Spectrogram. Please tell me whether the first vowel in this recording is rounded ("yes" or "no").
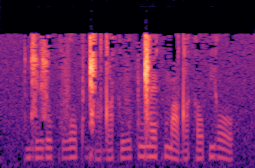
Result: yes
